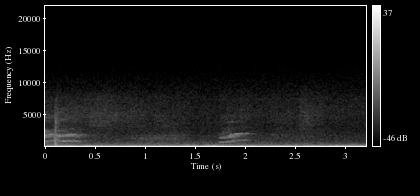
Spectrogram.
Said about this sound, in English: Okay, so we are just going over to say hi to a cat. I have two cats. Don't call me a creepy cat lady. I'm not even a lady. Okay, Midnight, come on. Well, my, mid, my midnight cat is not responding very well uh, to us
